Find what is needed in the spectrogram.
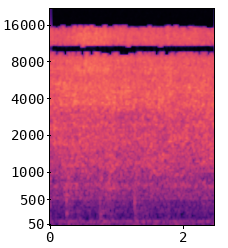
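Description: Chicken pieces, potato wedges and onion sizzling in a hot wok as a wooden spatula stirs them, with a steady frying hiss and a few light knocks and scrapes of the spatula.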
